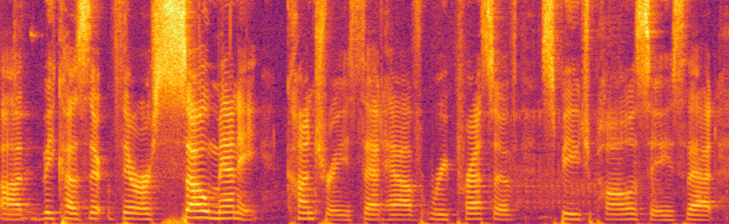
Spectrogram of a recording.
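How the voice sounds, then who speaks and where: A woman on a conference panel, speaking in a measured way and restarting her sentences often. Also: lowish voice, steady tone, clear, resonant tone. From United States. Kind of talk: panel discussion. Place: conference hall stage.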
